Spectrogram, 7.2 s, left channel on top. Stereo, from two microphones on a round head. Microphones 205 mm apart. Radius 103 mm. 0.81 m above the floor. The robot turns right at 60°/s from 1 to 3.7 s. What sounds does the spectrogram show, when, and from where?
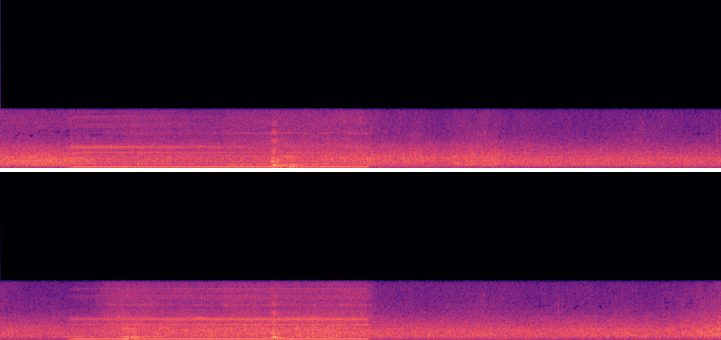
0.7 s a phone buzzing: 155° left; by 3.7 s 45° right
2.7 s a whoosh: centre (ahead or behind); by 2.9 s 15° left (ahead or behind)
